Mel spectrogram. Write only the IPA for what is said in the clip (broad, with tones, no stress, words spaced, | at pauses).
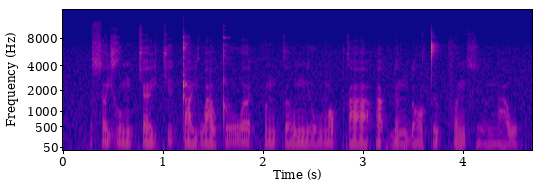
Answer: sə˧jɣu˨˩˨ŋ cɛ˨˩˦jci˦˥k̚ʈa˨˩˨j wa˨˩˨wʈu˧˥ wəː˦˥t̚ fə˧˥ŋkə˨˩˦w ɲɨ˨˩w ŋɔ˦˥p̚ kaː˧ʔa˦˥k̚ɗə˨˩˦ŋ ɗɔ˨˩t̪ɨ˦˥p̚fə˨˩˦ŋxi˨˩˨ə̯ ŋa˨˩˦w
